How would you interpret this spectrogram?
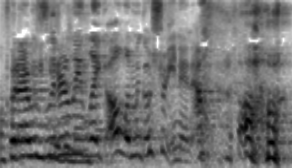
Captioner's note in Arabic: يضحك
